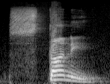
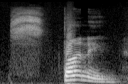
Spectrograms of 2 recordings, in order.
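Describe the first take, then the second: The two takes are said the same way.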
